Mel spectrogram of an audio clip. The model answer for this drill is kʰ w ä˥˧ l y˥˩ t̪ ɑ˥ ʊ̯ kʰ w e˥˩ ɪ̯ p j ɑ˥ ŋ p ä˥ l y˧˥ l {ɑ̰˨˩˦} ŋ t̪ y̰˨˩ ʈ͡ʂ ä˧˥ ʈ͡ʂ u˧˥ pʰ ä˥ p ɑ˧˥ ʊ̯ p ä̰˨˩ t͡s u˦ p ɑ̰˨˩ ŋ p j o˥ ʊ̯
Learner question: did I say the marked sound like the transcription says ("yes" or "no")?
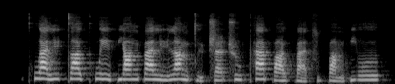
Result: no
